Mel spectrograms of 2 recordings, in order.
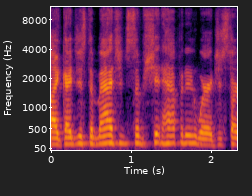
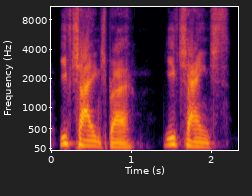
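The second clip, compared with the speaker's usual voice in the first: lower, in a badly faked English accent; mock London accent, teasing; terrible English accent; 7 semitones lower, much slower than usual. Mimicking Cherry teasing him, a bad English accent. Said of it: "I just do a terrible fucking English accent".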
